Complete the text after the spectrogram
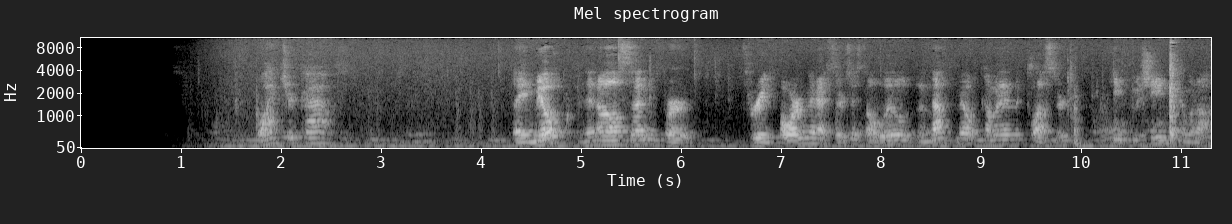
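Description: An elderly man speaks calmly through a microphone and loudspeaker.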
